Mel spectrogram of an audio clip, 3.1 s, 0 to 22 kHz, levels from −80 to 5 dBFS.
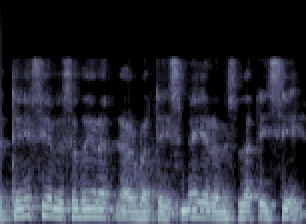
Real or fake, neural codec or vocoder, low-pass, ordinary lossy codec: real; none; 7.2 kHz; AAC, 48 kbps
